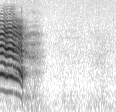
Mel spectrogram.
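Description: A child's high, put-on character voice holding a wavering, vibrato note that trails off about half a second in, followed by near silence.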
